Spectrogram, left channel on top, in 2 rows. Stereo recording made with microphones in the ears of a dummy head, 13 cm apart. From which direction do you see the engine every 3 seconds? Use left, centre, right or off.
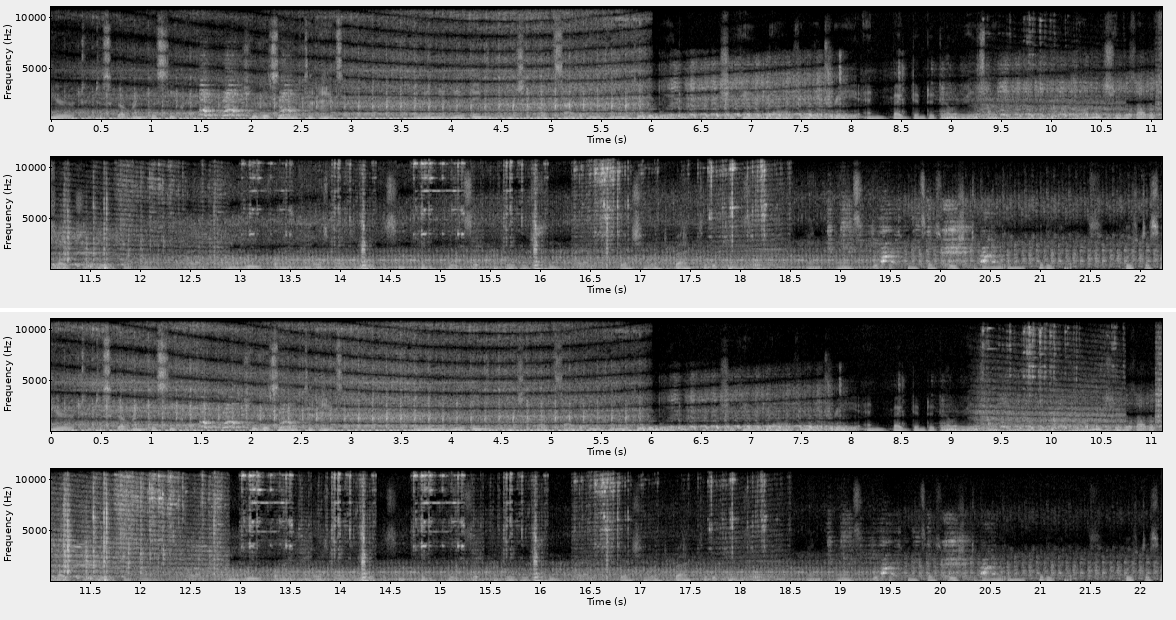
right, centre, left, left, left, left, left, left.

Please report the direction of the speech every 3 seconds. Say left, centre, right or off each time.
centre, left, left, left, left, left, left, left.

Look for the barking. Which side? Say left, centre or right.
left.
